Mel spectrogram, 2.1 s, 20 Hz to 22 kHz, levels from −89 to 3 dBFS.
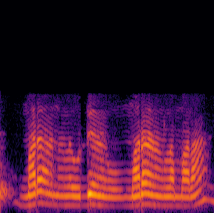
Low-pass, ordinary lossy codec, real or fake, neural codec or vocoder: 3.6 kHz; AAC, 24 kbps; real; none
